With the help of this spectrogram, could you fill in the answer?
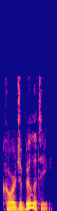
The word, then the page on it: corrigibility: British English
